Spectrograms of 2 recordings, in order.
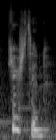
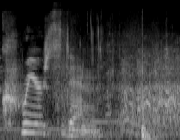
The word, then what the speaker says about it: Kirsten: ] kristen hi kristen everyone pronounces it wrong the r is after the eye kirsten and before the eye it's kriersten your table's ready now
